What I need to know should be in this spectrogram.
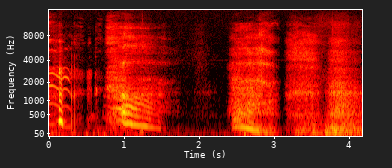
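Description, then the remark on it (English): Heavy, effortful breathing while a person takes off a robe: a sharp gasp, a long sighing exhale, then three loud breaths after a brief pause, with faint rustling of fabric. “That sounded exhausting. You're breathing as much as I normally am.”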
